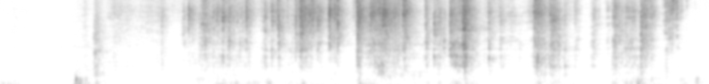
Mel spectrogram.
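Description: Shiny foil wrapper of a trading-card pack crinkling and tearing as it is ripped open by hand, in a run of short rustles starting about two seconds in. A single knock comes shortly before.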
